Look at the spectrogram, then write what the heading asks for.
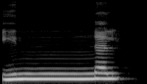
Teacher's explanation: نون مشدد کا غنہ کیجیے، آواز کو ناک میں لے کے جائیے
